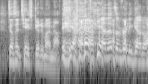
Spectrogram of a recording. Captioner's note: laughs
